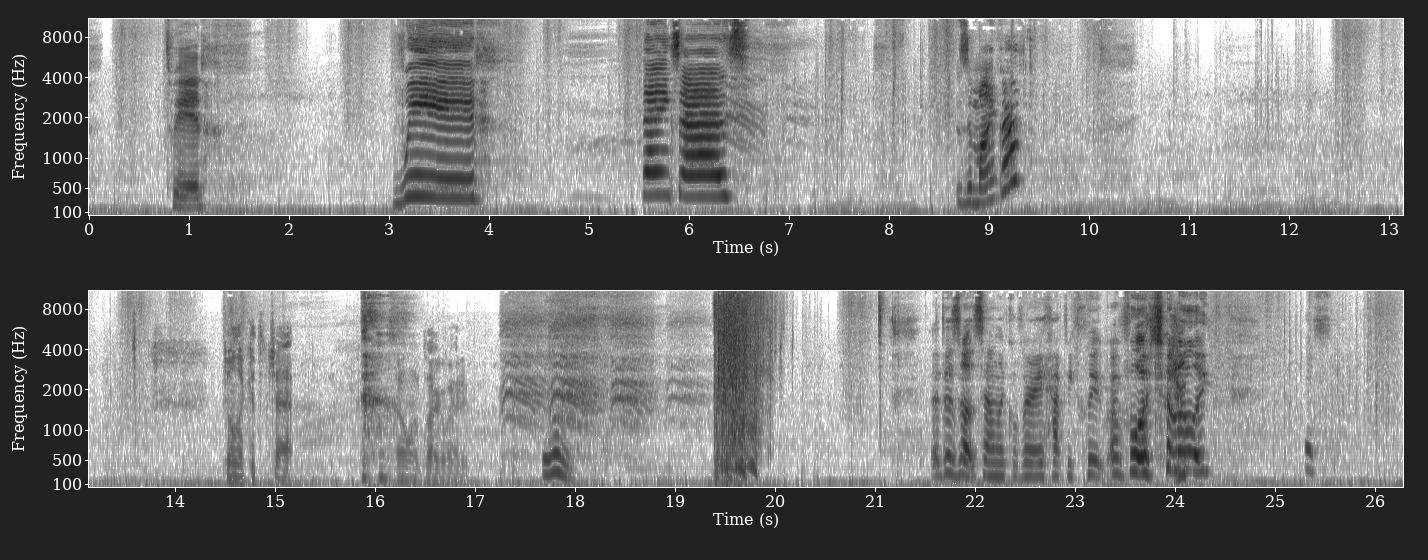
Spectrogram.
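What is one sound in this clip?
A woman speaks close to a microphone with animation, her voice rising in pitch at times.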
